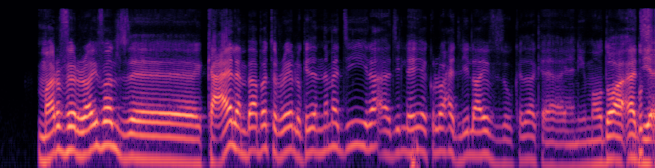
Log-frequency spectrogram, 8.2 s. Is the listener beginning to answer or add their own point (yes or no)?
yes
